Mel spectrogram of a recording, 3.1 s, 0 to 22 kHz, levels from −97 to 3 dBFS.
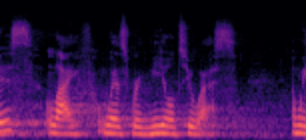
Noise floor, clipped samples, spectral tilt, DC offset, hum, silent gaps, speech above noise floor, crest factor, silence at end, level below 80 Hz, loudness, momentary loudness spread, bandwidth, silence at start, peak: -60 dBFS; under 0.1%; -7 dB/octave; under 0.1%; none; none; 27 dB; 16 dB; 0 s; -80 dBFS; -33 LUFS; 13 LU; 12 kHz; 0 s; -18 dBFS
